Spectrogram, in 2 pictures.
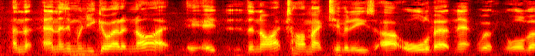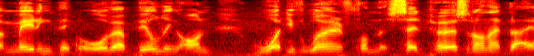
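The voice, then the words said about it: Worn-out, strained hoarse voice. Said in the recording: “you can probably hear it in my voice right now. I mean, my voice is absolutely cactus. Really, really struggling on the voice department.”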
